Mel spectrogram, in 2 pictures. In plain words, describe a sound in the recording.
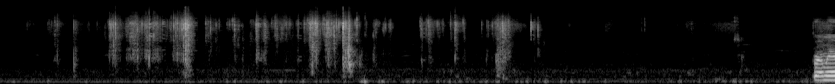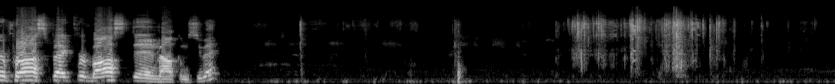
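A foil wrapper crinkles and rustles.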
